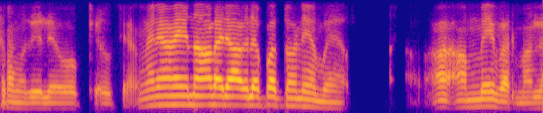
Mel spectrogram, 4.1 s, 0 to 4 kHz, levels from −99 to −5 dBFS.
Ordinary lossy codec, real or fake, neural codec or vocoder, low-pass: Opus, 32 kbps; fake; codec, 16 kHz, 2 kbps, X-Codec, HuBERT features, trained on general audio; 3.6 kHz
